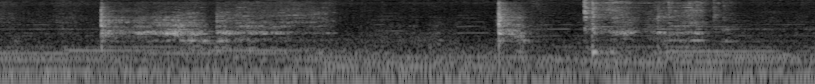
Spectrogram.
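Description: Vegetables with garlic stirred in a hot pan, close metal-on-pan scrapes in short bursts over a soft steady sizzle, no voices.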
